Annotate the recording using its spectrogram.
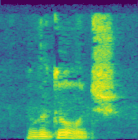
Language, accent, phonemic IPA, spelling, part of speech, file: English, Southern England, /ɹɪˈɡɔː(ɹ)d͡ʒ/, regorge, verb, LL-Q1860 (eng)-regorge.wav
- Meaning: 1. To disgorge or vomit 2. To swallow again; to swallow back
